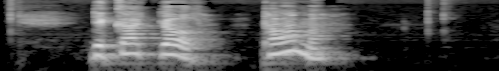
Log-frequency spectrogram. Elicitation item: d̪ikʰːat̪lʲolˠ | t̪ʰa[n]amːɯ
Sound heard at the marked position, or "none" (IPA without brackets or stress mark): m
